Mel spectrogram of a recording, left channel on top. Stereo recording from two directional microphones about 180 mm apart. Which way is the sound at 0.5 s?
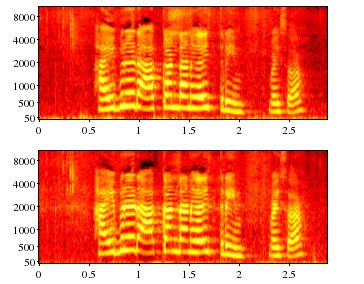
15° left (ahead or behind).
